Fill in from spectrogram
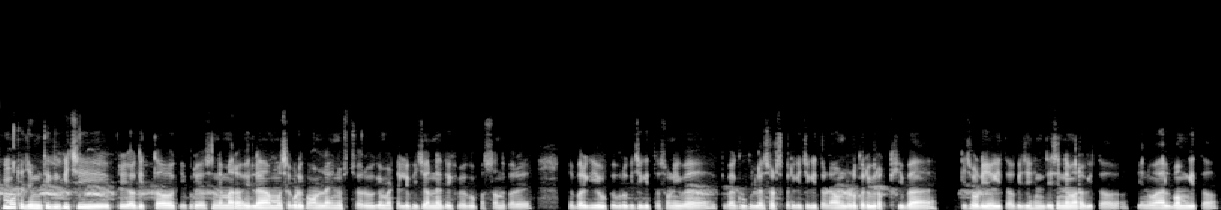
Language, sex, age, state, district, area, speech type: Odia, male, 18-30, Odisha, Jagatsinghpur, rural, spontaneous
